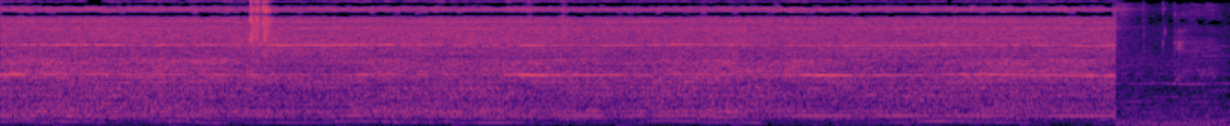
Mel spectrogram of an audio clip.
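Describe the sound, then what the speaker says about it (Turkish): A very old vacuum cleaner runs at home with a loud, steady whine and roar close by. Its pitch wavers slightly as it moves, then the noise drops abruptly near the end. "süpürgeyi kullanıyorum."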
